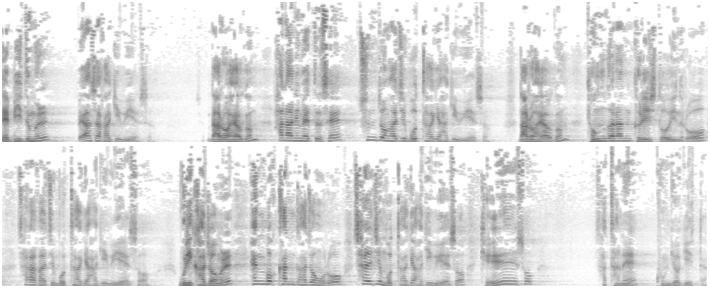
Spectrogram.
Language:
Korean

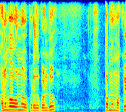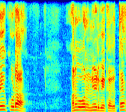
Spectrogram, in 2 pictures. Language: Kannada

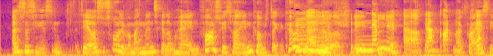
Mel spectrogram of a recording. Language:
Danish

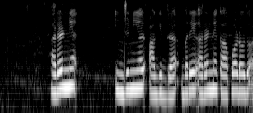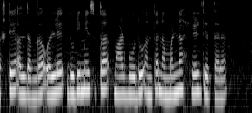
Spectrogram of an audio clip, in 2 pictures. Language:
Kannada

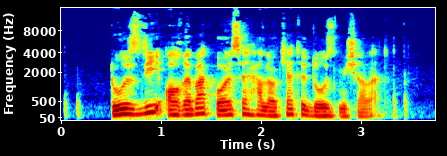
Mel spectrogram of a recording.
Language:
Persian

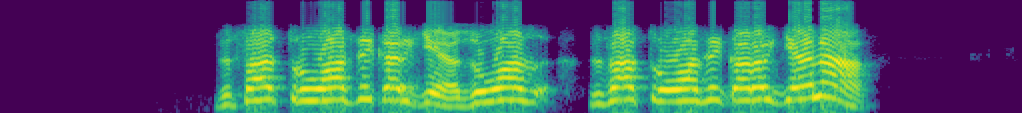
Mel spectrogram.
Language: Kashmiri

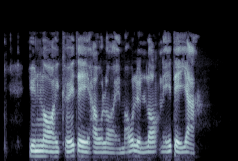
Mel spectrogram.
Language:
Cantonese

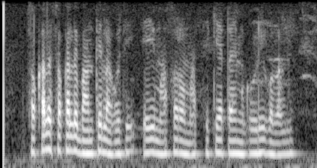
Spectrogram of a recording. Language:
Odia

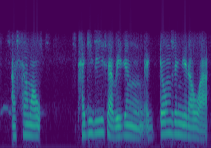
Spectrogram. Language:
Bodo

